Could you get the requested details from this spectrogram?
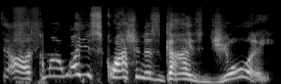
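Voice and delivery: exasperated protest. Retold or imitated. Retold protest at friend.

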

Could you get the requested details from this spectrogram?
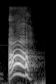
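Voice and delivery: sudden loud, high yelp; short high scream of alarm; startled yelp. Real, not acted. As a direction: cry out as if caught off guard. Startled while playing the game.

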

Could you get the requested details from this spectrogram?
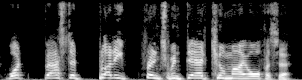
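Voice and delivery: high furious shout; shouting in a rage. A narrator's reading. Officer bursting into a tavern, raging shout. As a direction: storm in yelling at the room. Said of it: "he shouted".

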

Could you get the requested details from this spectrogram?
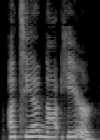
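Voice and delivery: lightly voiced girl speaking halting English; girl's halting English. A narrator's reading.

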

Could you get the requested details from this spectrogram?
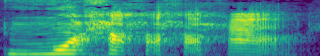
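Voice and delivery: slow villain cackle; evil laugh. A narrator's reading. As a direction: draw out a mock evil laugh.

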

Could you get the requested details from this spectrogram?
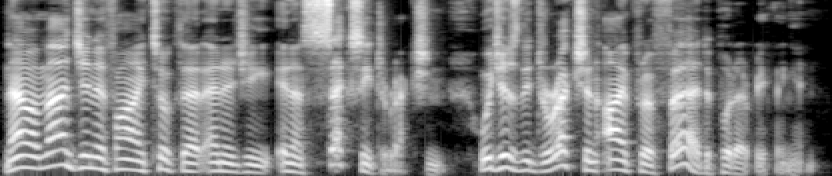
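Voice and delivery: high, loud, showy come-on; flirtatious braggart Hakan. Acted. Hakan brags to a reluctant guest, flirtatious and over the top.

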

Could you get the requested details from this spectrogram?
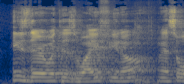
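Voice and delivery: ordinary talk

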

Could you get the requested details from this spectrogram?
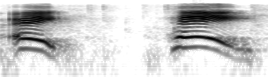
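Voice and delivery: loud warning hey; scolding hey. Real, not acted. Owner warning a dog trying to steal, loud scolding. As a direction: snap the dog out of it.

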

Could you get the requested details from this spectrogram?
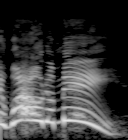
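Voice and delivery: very high, slow, shouted wail; prophet's cry. Acted. Isaiah crying out in woe, high shouted wail. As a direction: wail it out in despair. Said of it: "Yet he said".

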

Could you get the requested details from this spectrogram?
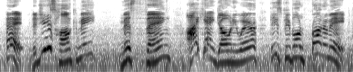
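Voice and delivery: loud, high-pitched exasperated outburst; road rage. Real, not acted. Driver yelling at someone who honked, road rage. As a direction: snap at another driver, pitch shooting up. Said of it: "so much road rage".

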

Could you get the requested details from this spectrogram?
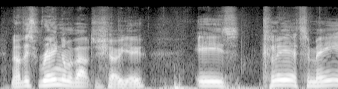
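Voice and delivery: usual speaking voice

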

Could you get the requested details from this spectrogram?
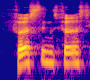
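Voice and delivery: high, bright character voice; Mister Clumsy voice. Acted. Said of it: "he said".

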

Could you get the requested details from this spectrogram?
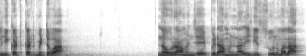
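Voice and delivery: loud, high indignant complaint. A narrator's reading. Mother-in-law complaining to her husband, loud and indignant. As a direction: rail at the husband about the bride. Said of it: "सासूनं एकदम आवाज चढवला".

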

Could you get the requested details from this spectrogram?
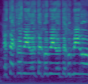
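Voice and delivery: being chased. Real, not acted. Hunted by the killer in game.

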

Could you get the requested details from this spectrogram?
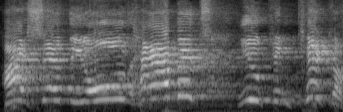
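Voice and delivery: forceful, building sermon delivery; full-force preaching. Real, not acted. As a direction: drive each point home to the congregation.

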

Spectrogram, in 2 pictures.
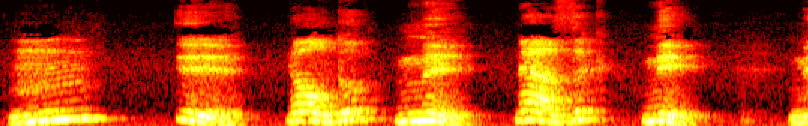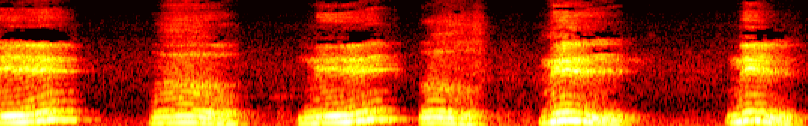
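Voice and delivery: loud, drawn-out syllable reading for the class; reading syllables aloud. Shown as a demonstration. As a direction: sound out each letter clearly, then blend them loudly. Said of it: "Devam ediyoruz".

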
